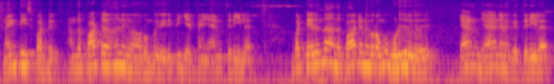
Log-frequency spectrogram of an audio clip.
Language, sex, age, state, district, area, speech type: Tamil, male, 18-30, Tamil Nadu, Tiruppur, rural, spontaneous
